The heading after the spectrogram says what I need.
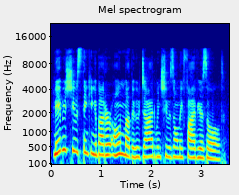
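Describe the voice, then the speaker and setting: A woman author slowly reading her own prose at a book launch, after a halting, filler-filled introduction. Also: fairly high pitch, animated, warm tone, low-quality recording. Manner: halting, filler-heavy speech between readings; slow, measured literary reading.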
